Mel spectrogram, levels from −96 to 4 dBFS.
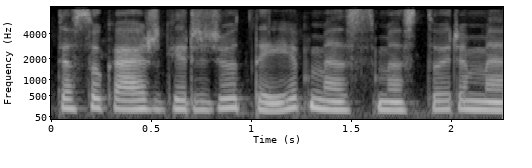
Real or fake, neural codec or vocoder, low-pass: real; none; 7.2 kHz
